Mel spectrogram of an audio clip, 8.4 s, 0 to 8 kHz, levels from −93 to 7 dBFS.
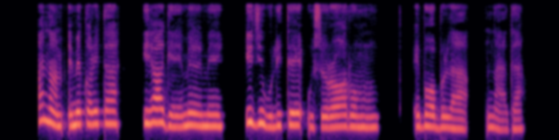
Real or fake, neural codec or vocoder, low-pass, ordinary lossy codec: fake; codec, 16 kHz, 2 kbps, X-Codec, WavLM features, trained on Multilingual LibriSpeech; 7.2 kHz; none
